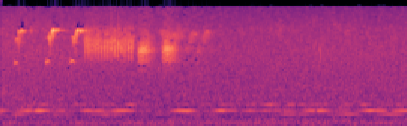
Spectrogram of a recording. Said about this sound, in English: Imagine for a moment that you're in the wilds of Southern Africa. You'd expect to hear birds, maybe the sound of a steady flowing river, and a breeze rustling the leaves of a bush willow growing along its banks.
